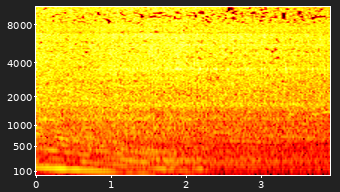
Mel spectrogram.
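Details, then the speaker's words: 2010 Avanza/Xenia that misfires at 750–1000 rpm idle: it revs up cleanly and winds down with an even, steady note. No stumble at high revs; a compression leak such as valve sealing is suspected. "RPM tingginya biasa ya biasa guys RPM tingginya biasa jadi karena ketika RPM tinggi valve itu akan lebih terpapar lebih cepat terbuka dan tertutup"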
